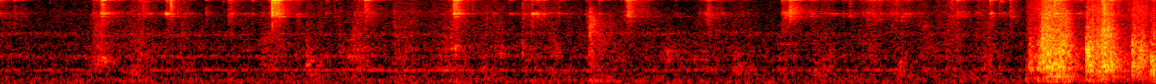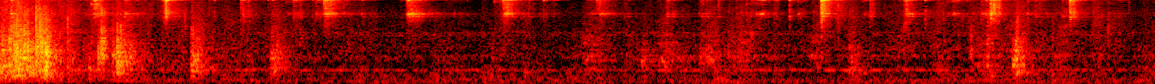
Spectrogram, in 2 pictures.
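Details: Cardigan Welsh Corgi and Gordon Setter playing together indoors in a basement on a sub-zero morning; one loud, rough, noisy burst of about a second mid-recording, surrounded by soft scuffling and clicking sounds.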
